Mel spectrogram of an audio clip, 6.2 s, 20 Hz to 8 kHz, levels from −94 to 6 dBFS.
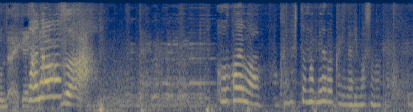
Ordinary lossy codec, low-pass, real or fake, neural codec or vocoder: none; 7.2 kHz; fake; codec, 16 kHz in and 24 kHz out, 0.6 kbps, FireRedTTS-2 codec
